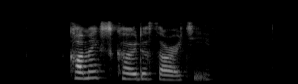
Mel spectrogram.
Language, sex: English, female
